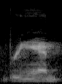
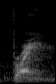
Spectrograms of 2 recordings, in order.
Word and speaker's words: Brienne: I know in the show they pronounce her name Brienne, but in the books, when it's the audiobooks is read by Roy Dotrice, he pronounces it Brain.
